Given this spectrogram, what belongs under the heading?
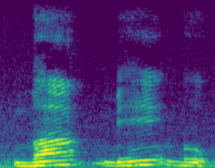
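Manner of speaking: بھا، بھی، بھو stretched out very slowly, syllable by syllable; slow drill reading. Shown as a demonstration. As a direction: drag each syllable for the children to copy. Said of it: "اس کو بھو پڑھیں گے". (بچوں کو سکھانے کے لیے بہت آہستہ)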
